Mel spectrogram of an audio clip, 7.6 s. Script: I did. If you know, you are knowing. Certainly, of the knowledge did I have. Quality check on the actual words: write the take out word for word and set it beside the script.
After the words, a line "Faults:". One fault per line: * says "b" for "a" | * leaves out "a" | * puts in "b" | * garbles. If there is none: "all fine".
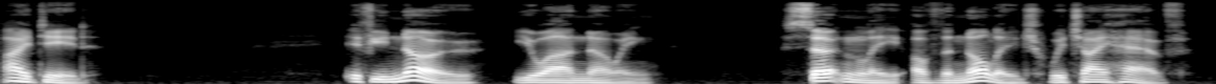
I did. If you know, you are knowing. Certainly, of the knowledge which I have.
Faults:
* says "which" for "did"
